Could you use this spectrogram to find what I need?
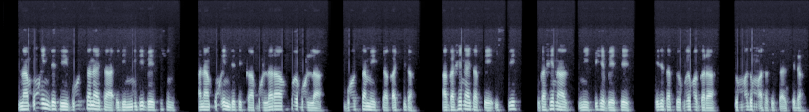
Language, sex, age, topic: Gamo, male, 25-35, government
